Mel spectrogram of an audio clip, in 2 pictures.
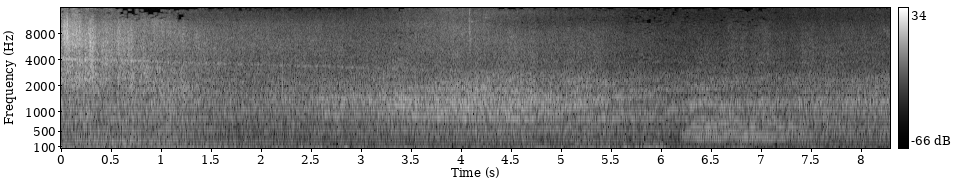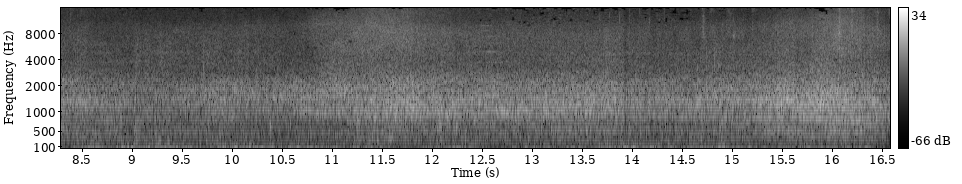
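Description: A passenger train rumbles and clatters past on the tracks close by.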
